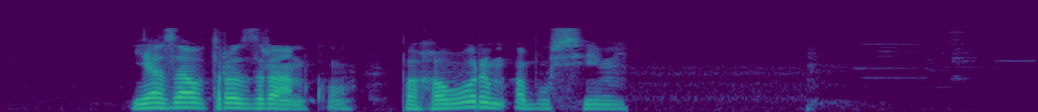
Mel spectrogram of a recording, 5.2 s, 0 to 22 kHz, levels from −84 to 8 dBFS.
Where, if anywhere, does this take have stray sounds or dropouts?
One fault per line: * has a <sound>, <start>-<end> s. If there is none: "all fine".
all fine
